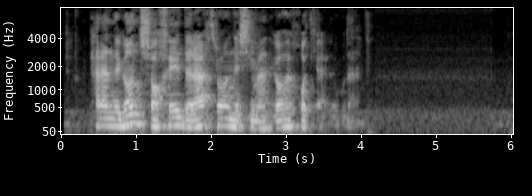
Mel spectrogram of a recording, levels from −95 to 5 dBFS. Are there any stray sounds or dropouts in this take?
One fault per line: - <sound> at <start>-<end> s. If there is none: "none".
none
